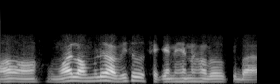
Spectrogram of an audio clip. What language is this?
Assamese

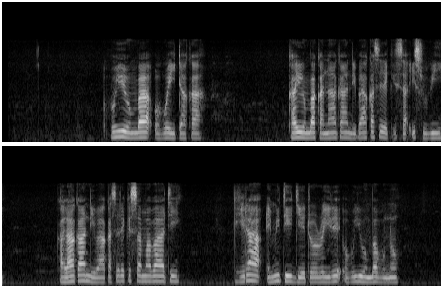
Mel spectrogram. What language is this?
Soga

